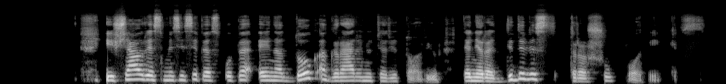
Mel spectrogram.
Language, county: Lithuanian, Vilnius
